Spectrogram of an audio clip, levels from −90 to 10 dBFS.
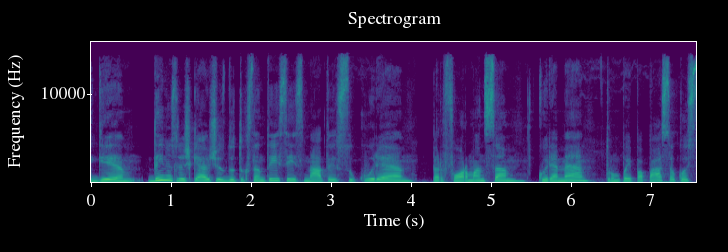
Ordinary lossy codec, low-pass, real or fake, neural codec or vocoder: MP3, 96 kbps; 14.4 kHz; fake; vocoder, 44.1 kHz, 128 mel bands every 512 samples, BigVGAN v2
